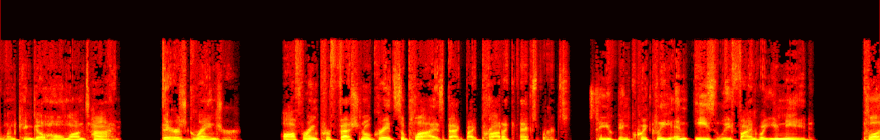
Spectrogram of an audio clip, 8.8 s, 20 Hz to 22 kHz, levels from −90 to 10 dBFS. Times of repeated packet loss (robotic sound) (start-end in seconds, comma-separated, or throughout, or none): 5.13-6.43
